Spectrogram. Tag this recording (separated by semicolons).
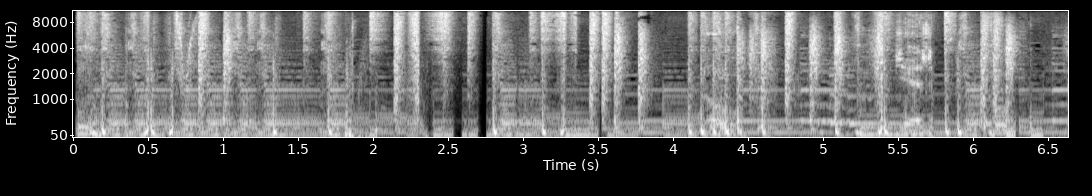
record-scratch; turntablism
